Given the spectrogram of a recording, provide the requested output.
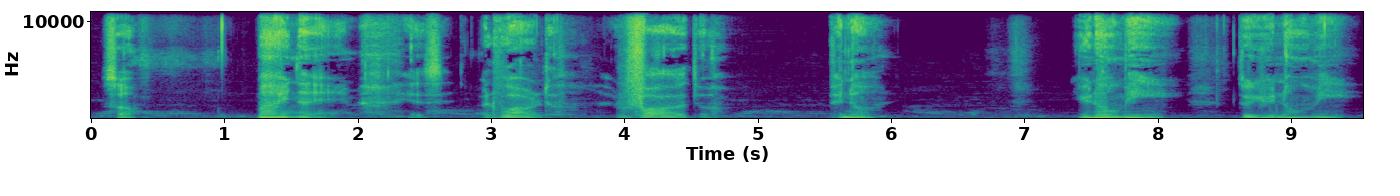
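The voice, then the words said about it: Put-on character accent. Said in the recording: “I'll say it with the accent. I'll do it. Because that's part of the character.”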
